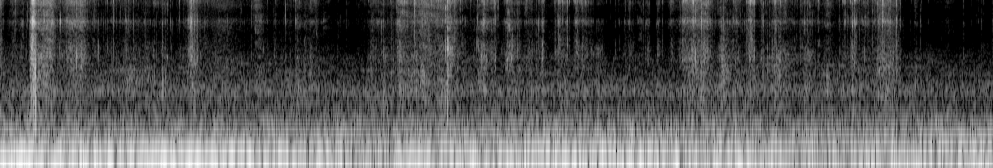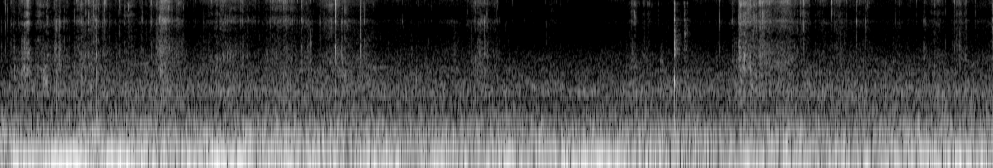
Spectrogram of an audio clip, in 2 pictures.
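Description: Plastic bubble wrap crinkling and crackling as it is handled, in irregular crackles. They are busiest in the first half, thin out, then pick up briefly near the end.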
